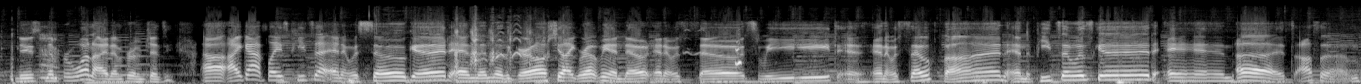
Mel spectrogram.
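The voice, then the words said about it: Imitates another person's voice. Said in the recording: “best Gen impression”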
